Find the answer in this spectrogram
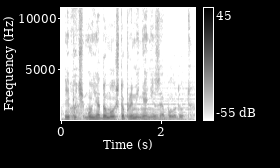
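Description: A man voicing an older, grumpy but kind-hearted pastry baker in an animated film, gruff and a little hesitant. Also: low-pitched, brisk, music in the background. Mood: doubtful. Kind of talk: animated film dub acting.

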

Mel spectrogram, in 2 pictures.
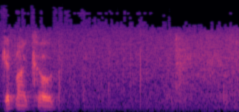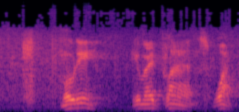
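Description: An actor playing a terse, cold-blooded gangster on the run in a hard-boiled 1950s television crime drama. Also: male voice, mid-range voice, a little slow, lightly acted. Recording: muffled, hissy 1950s TV soundtrack.

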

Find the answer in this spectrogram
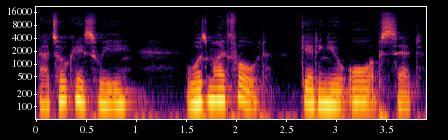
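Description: A man voicing a wealthy, glamorous wife who is breezy, touchy and charming, gushing and quick to defend herself in an audiobook story. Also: medium pitch, fairly even intonation, natural voice. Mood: apologetic. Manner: gushing, defensive, pet names for husband.

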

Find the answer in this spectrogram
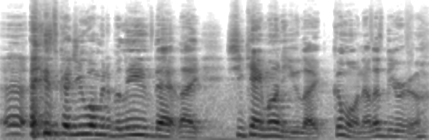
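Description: A man's voice: high-pitched, darkish tone, natural voice. A man playing a sassy, dramatic best friend who feels betrayed, in a comedy skit. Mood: teasing. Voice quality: sassy, theatrical, drawn-out delivery.

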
